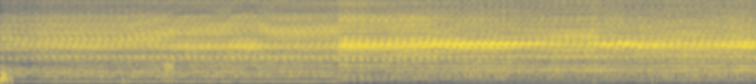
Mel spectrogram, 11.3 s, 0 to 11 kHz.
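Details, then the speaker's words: Citroën/Peugeot C4 2.0 16v petrol engine, warm after running a while, knocks steadily at idle (about four beats a second), louder when accelerated, no warning lights, for two–three days; engine oil level found far below. "porém o veículo fica batendo aqui eu vou ligar pra vocês verem olha o barulho como é que fica e já tem um tempo que tá ligado"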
